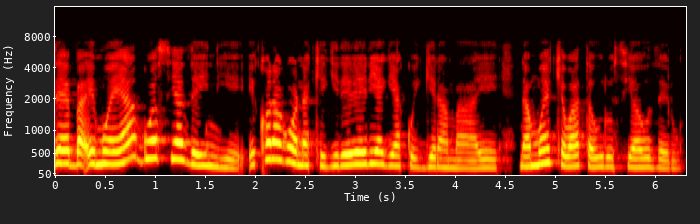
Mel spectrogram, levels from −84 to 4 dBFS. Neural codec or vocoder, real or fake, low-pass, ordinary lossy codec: none; real; 7.2 kHz; none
